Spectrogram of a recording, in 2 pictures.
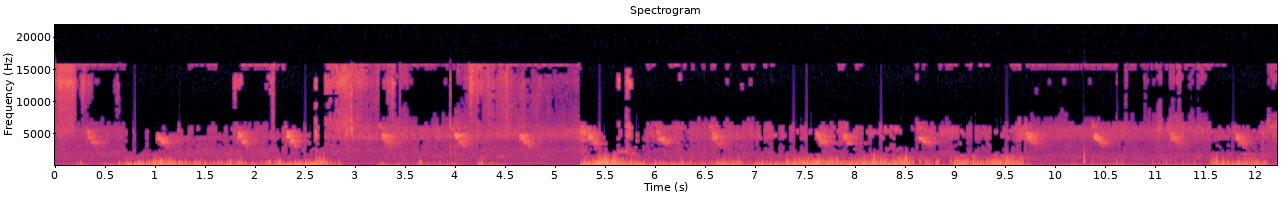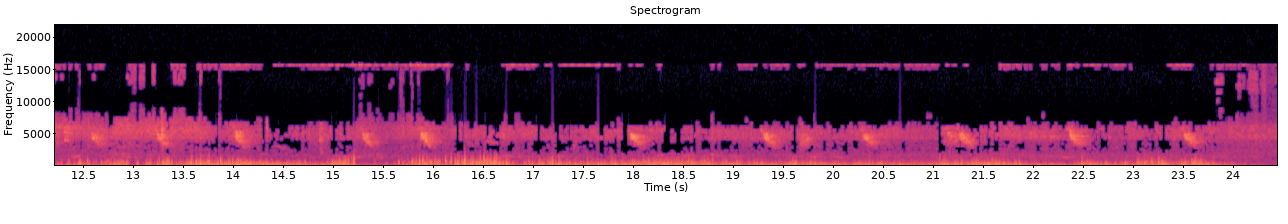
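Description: A small bird chirping over and over, short high chirps about twice a second, under loud irregular rubbing and handling noise on the phone's microphone.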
